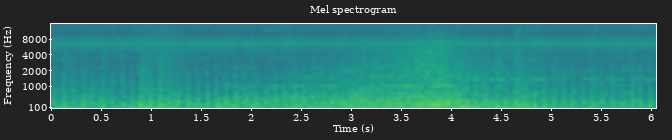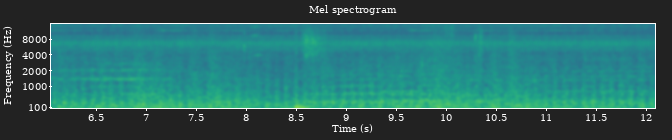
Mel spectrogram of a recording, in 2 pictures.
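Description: A helicopter's rotors thump and drone steadily nearby.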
